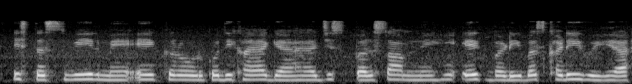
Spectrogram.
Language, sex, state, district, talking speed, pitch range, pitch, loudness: Hindi, female, Uttar Pradesh, Saharanpur, 180 wpm, 205-225 Hz, 215 Hz, -16 LUFS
